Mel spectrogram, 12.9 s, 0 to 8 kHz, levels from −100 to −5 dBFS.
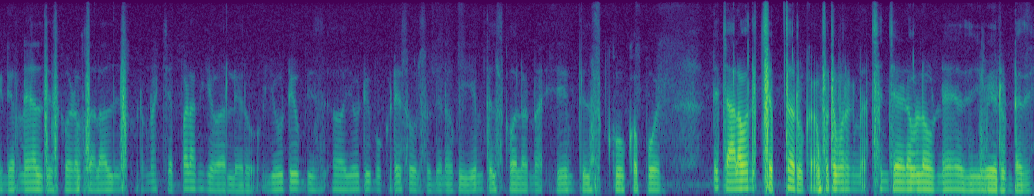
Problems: none marked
